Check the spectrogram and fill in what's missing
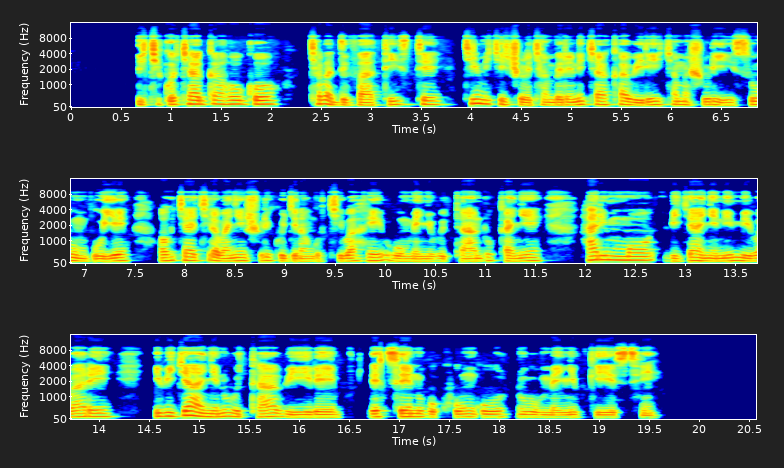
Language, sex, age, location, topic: Kinyarwanda, male, 18-24, Kigali, education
